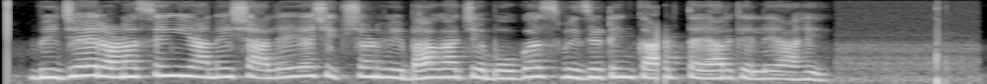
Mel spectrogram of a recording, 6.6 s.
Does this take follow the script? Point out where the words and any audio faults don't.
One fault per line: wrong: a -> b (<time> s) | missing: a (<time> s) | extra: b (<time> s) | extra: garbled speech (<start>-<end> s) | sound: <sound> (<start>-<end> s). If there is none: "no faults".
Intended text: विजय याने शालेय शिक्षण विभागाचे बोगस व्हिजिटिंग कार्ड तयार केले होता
extra: रणसिंग (0.7 s)
sound: dropout (4.4-4.4 s)
wrong: होता -> आहे (5.2 s)
sound: laugh (6.2-6.5 s)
